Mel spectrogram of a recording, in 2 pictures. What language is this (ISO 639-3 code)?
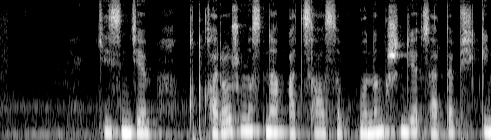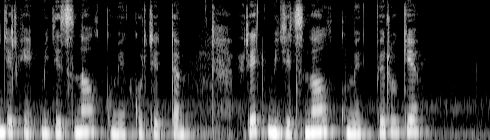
kaz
